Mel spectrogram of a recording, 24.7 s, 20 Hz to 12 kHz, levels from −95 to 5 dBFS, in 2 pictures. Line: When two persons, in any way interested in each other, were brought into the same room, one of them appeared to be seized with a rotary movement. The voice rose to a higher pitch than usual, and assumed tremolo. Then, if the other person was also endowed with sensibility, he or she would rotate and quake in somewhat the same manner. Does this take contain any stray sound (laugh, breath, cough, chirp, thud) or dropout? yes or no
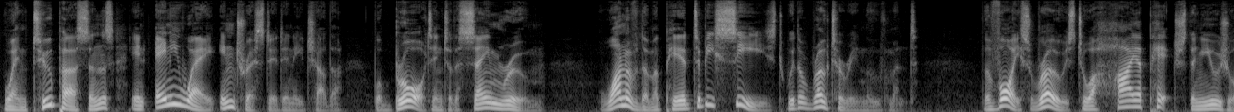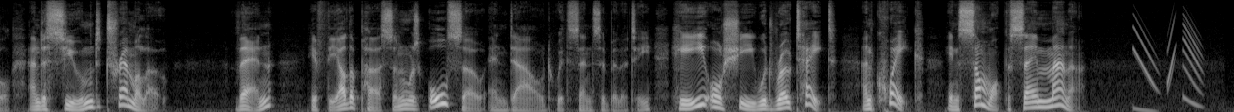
yes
